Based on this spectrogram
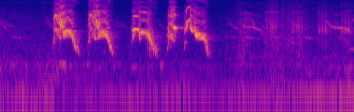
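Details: Female common myna calling: four loud, harsh, rasping notes, each sweeping downward, given in quick succession, followed by a quieter, softer stretch of chatter.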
